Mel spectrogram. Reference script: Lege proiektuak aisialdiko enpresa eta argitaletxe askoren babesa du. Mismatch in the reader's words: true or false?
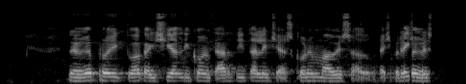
true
